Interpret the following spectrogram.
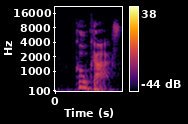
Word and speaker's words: Cuco X: It's called Cuco X. Of course, Taz like to call it Cucox because it's an X on the end.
